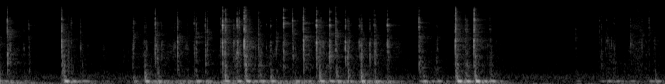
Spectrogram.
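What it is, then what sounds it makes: Plastic computer keyboard. Fingertips with long natural nails rapidly type on a black, full-size plastic computer keyboard with hollow key housings. Quick bursts of dry, clicky keystrokes pair a hollow low thump with bright clatter, and each stroke dies away almost instantly. Brief pauses near the four- and five-and-a-half-second marks separate the bursts.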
